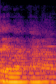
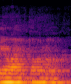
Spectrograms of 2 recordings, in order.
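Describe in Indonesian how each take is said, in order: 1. Vokal terakhirnya terdengar seperti 'a'. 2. Vokal terakhirnya terdengar seperti 'o'. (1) "Bacaannya Dewantara" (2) "bacanya harus Dewantoro walaupun tulisannya Dewantara"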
